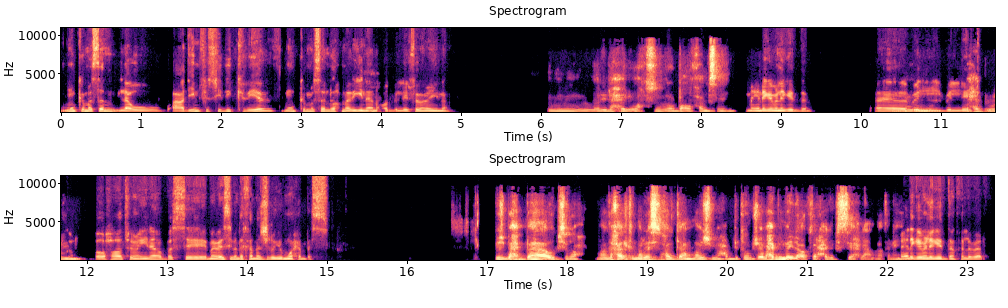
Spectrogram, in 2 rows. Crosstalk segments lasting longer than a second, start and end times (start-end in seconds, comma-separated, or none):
10.4-11.9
